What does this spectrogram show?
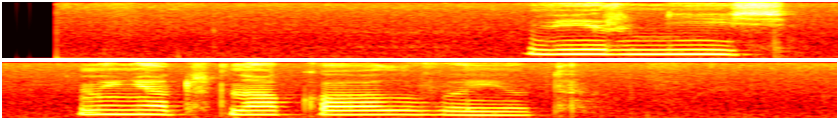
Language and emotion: Russian, sad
